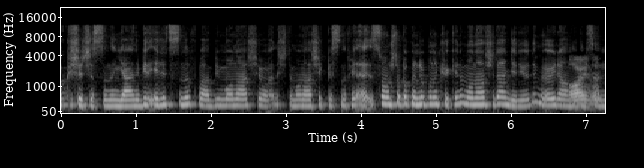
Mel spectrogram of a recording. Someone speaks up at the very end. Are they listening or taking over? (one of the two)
listening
